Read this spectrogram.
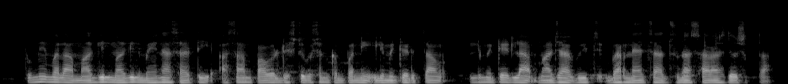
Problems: background conversations at intervals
